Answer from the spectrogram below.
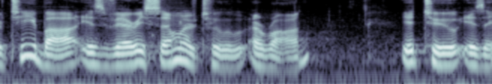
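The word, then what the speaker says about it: Aaron (ארון): In the Hebrew, the word ark in the Ark of the Covenant is the word Aaron, and that's spelled A-R-O-N, which is Strong's number 727, and it means ark, chest, or coffin.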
